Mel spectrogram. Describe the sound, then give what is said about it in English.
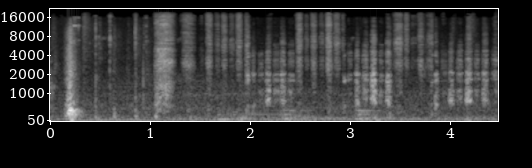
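A dog named Sniffy sniffs at a bookshelf while searching for its missing leash: two sharp, breathy snuffles, then a quick, steady run of soft, short sniffs, with no talking. “Go on and give the bookshelf a sniff.”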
